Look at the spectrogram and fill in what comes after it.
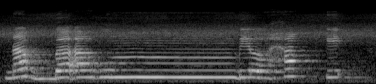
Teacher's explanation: samar disertai dengan ghunnah suara bacaannya tepat berada di bibir keduanya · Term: Ikhfa Syafawi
